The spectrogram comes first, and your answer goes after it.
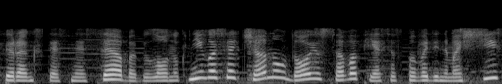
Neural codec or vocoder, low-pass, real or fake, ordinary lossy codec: none; 5.4 kHz; real; AAC, 24 kbps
